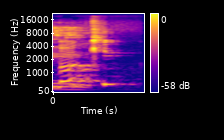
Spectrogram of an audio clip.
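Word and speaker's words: Bauky: Buki Coffee. – Buki Coffee en Instagram, arroba Buki Coffee.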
